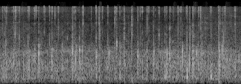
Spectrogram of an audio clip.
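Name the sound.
audience applause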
